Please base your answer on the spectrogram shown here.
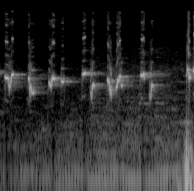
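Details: A yellow-vented bulbul sings, a sound said to anger rival birds: a string of quick, slurred whistles dipping and rising. The phrase closes with a sharp burst of noise.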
